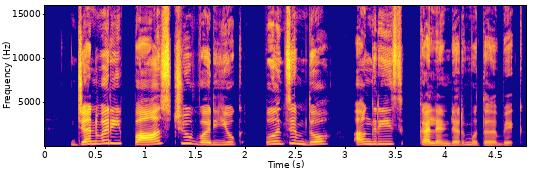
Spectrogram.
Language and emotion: Kashmiri, neutral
